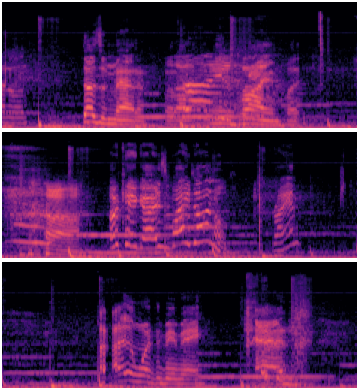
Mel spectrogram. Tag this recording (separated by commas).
Music, Speech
